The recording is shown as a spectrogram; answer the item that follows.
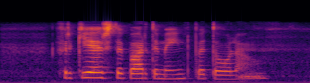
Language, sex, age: Afrikaans, female, 19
